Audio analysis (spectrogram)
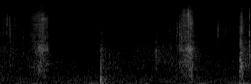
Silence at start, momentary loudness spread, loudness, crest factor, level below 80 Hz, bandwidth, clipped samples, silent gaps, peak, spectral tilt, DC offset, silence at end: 0 s; 16 LU; -46 LUFS; 30 dB; -68 dBFS; 16.5 kHz; under 0.1%; none; -18 dBFS; -1 dB/octave; under 0.1%; 0 s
